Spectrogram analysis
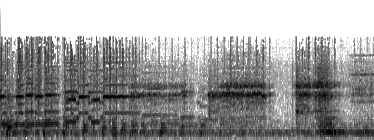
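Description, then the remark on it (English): An old telephone bell rings at a garage in Gasoline Alley in bright, sustained bursts, the rings separated by short gaps, sounding over a busy, clattering background. No one speaks. “Hold it till I get this phone.”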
